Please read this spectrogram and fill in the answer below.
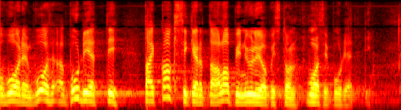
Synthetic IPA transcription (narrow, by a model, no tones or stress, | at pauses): ʋuoɾenʋuopudjet̪ːit̪ɑikkːɑksikert̪ɑːlɑpinyliopist̪onʋuosipudjḛt̪ːi̥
